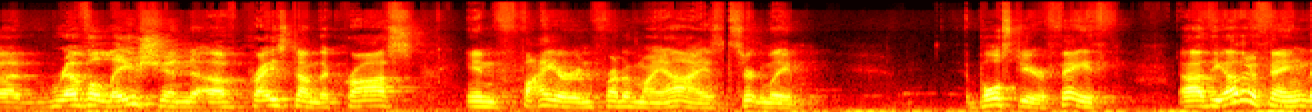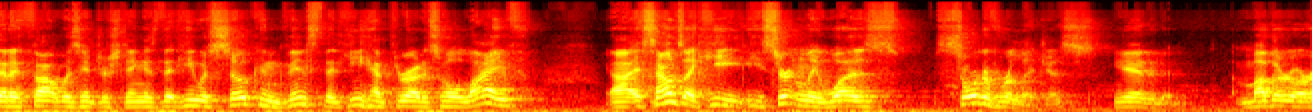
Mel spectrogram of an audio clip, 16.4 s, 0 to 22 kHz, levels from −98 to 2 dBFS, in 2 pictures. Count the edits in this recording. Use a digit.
1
